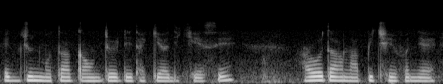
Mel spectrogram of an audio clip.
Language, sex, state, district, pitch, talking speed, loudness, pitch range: Nagamese, female, Nagaland, Kohima, 165 Hz, 160 wpm, -17 LUFS, 160-180 Hz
